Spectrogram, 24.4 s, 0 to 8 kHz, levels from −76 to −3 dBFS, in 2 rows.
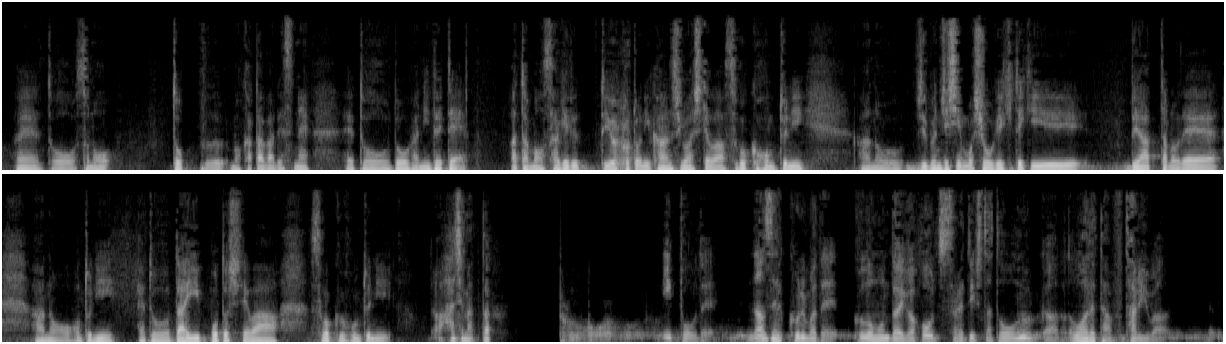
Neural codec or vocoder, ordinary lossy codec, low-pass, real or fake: codec, 16 kHz, 0.5 kbps, X-Codec, HuBERT features, trained on LibriSpeech; MP3, 32 kbps; 7.2 kHz; fake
